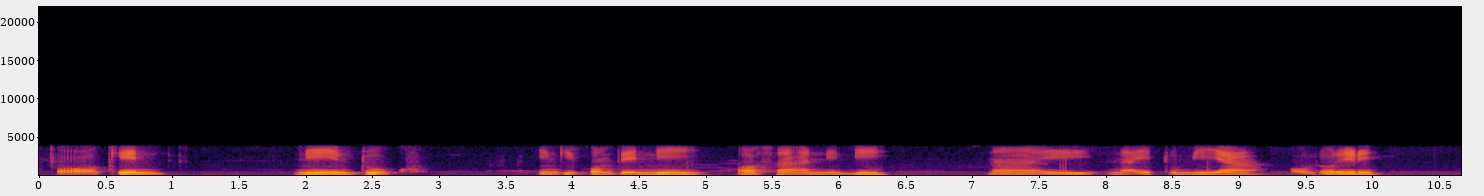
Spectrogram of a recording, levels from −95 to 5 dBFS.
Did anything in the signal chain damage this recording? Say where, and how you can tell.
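Yes. At 7.66 to 7.70 s the speech breaks into a brief robotic stutter. This is packet loss with the last packet repeated, a network fault. About 40 ms went missing, which fits two 20 ms packets, and the receiver replayed the last one.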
